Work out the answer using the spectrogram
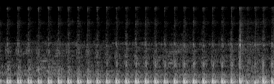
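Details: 2014 Yamaha SR400 single-cylinder, idle after cleaning rust from the fuel tank that caused stumbling: regular low thudding about nine pulses per second, every beat even; smooth healthy idle.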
